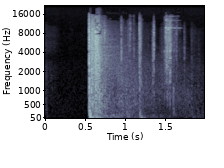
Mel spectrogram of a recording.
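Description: A sharp burst of gunfire in the mobile game PUBG Mobile opens with a loud crack after half a second of silence, followed by several quicker, fainter shots.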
